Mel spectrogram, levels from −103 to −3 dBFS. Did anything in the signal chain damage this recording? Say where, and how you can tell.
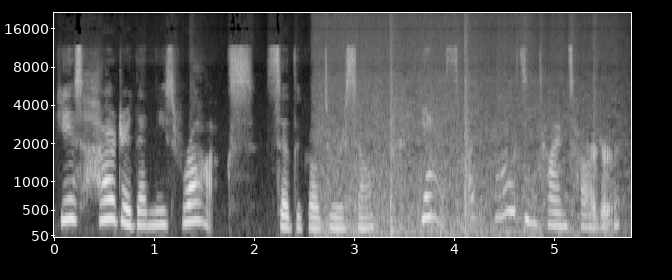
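Yes. Noise suppressor artifacts from the call-processing stage run through the whole clip. Background noise is pulled down by about 7 dB in the gaps and swells back under each phrase. Unlike a codec fault, the bandwidth stays intact and only the noise floor pumps with speech activity. The room noise rising by about 15 dB near 2.5 s makes this gating easier to hear.

A sudden gain jump occurs at 3.77 s, where the level falls by about 10 dB and stays there until 4.7 s. Speech and background noise drop together in a single step with no ramp. This is likely a digital gain change applied unsmoothed in the processing chain. An AGC would glide instead, and the suppressor would move only the noise.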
